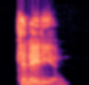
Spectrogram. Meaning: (adjective) 1. Of, belonging to, or relating to Canada, its culture, or people 2. Of, belonging to, or relating to Canadian English 3. Of, belonging to, or relating to Canadian French
- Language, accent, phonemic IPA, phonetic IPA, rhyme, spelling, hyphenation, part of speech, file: English, Canada, /kəˈneɪ.di.ən/, [kʰəˈneɪ.ɾi.ən], -eɪdiən, Canadian, Can‧ad‧ian, adjective / noun / proper noun, En-ca-Canadian.oga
